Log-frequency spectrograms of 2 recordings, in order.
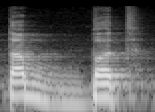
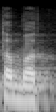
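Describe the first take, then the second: First: The b sound is held and doubled. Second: The b sound is short and single. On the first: The speaker calls it right. "तबत नहीं तब्बत" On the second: The speaker calls it wrong. "बाद लोग इसको पढ़ते तबत"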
